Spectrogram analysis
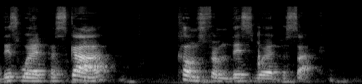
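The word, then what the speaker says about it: πάσχα: Read the pronunciation. It's pronounced what? Pascha, right? Pascha, right?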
